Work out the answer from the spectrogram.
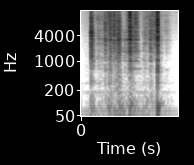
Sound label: Electronic CD Place In Case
